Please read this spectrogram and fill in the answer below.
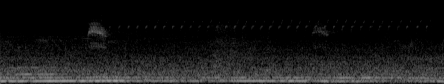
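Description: Steady low hum of a car, heard from inside the cabin. A faint, high, rapidly pulsing trill joins about a second in.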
